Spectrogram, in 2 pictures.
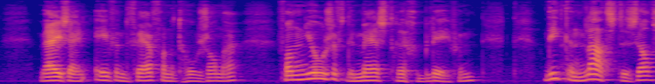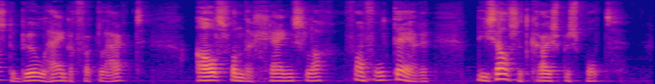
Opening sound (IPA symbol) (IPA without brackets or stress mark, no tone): ʋ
